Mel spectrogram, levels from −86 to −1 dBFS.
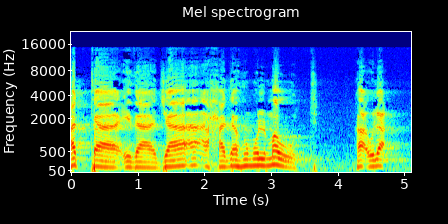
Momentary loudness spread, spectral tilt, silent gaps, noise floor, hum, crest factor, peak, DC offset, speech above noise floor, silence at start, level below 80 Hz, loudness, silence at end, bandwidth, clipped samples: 15 LU; -5 dB/octave; none; -42 dBFS; none; 14 dB; -2 dBFS; under 0.1%; 27 dB; 0 s; -38 dBFS; -15 LUFS; 0.05 s; 15 kHz; under 0.1%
